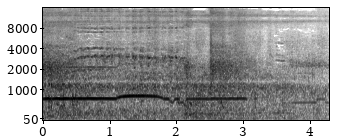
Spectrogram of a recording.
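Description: Background music: a single melody line holding long notes, stepping up briefly and back down, then stopping about three seconds in as the music fades out.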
